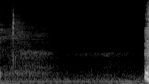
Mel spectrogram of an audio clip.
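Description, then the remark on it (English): A sharp, loud cough bursts out suddenly at the very end after a stretch of quiet room tone, cut off abruptly. “I would just like to point out that I brought him a water so that, you know, he wouldn't cough.”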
